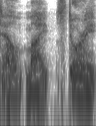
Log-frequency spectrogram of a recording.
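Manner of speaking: hushed, soft, high little whisper. Voicing a character's last words in a comic scene: soft whisper. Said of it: "softly whispers".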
